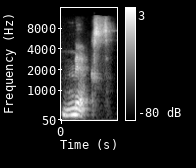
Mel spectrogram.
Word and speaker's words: Mx: you will decades ago the title or honorific mix which is spelled mx period is a gender neutral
